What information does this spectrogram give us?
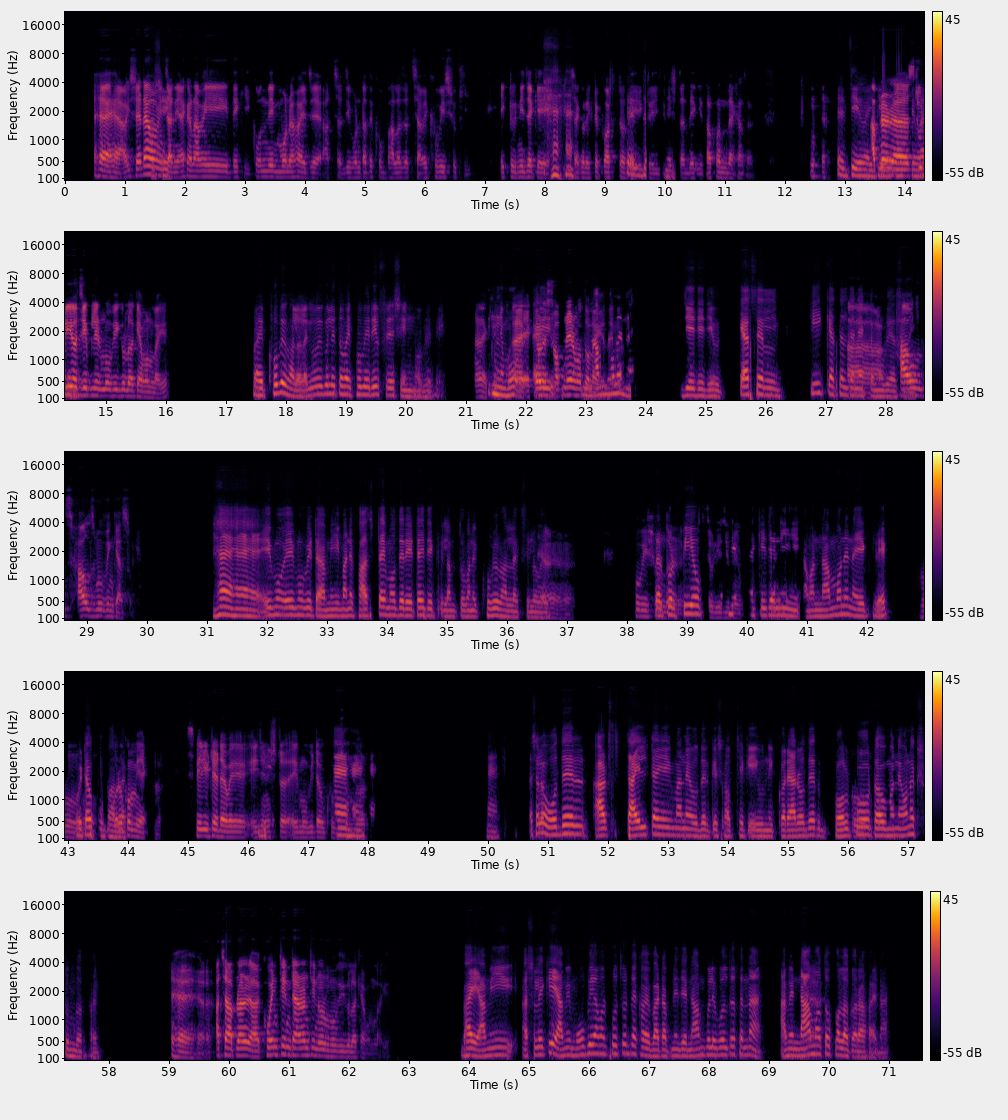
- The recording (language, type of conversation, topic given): Bengali, unstructured, কোন সিনেমার সংলাপগুলো আপনার মনে দাগ কেটেছে?
- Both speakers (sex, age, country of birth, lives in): male, 20-24, Bangladesh, Bangladesh; male, 25-29, Bangladesh, Bangladesh
- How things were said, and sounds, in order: wind; distorted speech; chuckle; in English: "স্টুডিও জিবলি"; throat clearing; tapping; unintelligible speech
